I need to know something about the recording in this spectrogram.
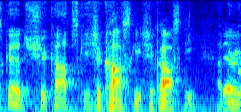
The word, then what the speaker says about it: Shikofsky: Shikofsky.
